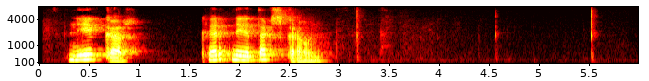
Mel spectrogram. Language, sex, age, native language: Icelandic, female, 20-29, Icelandic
